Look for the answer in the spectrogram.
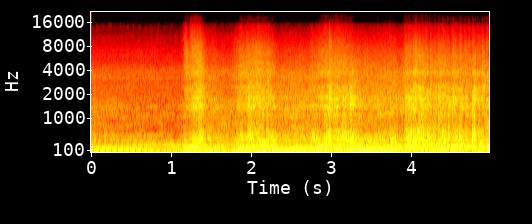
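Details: Dually truck with a TBI fuel-injection system: revs climb, then stumble and sputter in uneven bursts and still break up.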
